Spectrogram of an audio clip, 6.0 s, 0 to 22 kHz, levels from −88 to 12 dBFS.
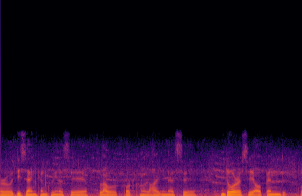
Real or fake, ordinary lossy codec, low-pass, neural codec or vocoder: real; Opus, 32 kbps; 7.2 kHz; none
